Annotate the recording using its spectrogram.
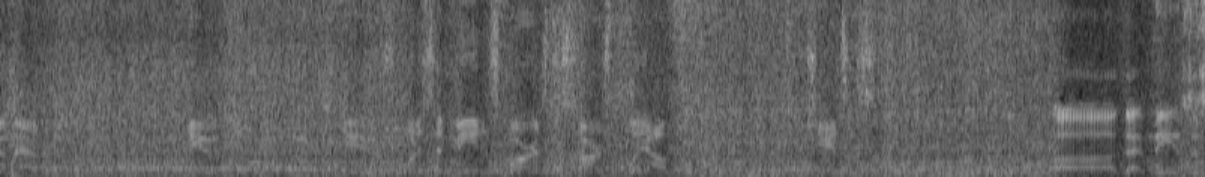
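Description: Indistinct talking over steady background noise with a low hum.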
